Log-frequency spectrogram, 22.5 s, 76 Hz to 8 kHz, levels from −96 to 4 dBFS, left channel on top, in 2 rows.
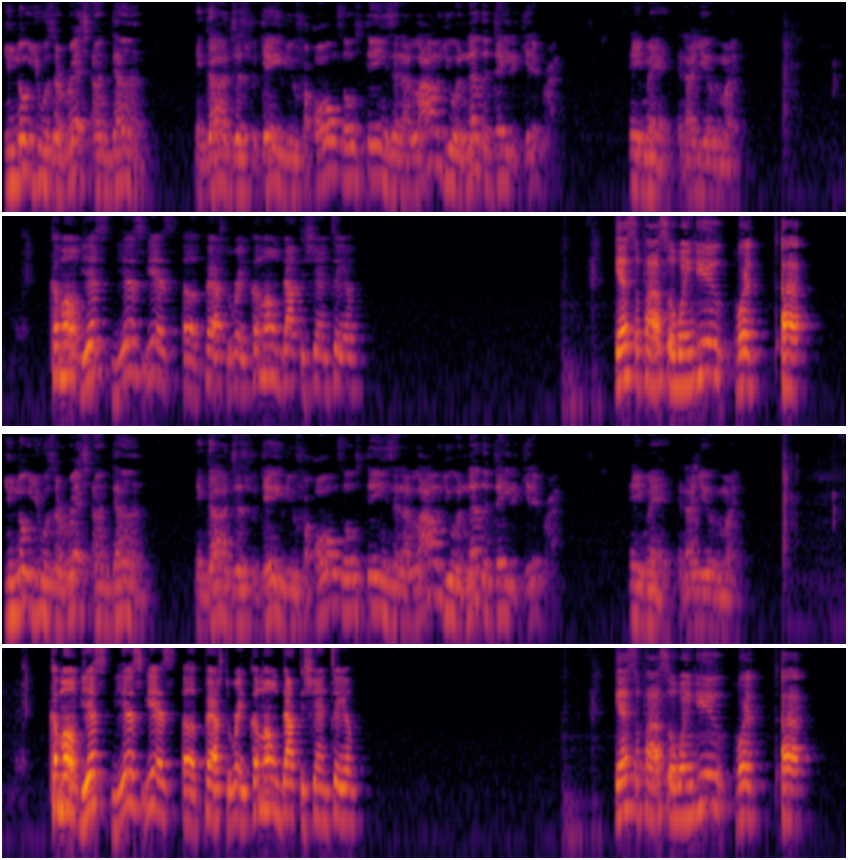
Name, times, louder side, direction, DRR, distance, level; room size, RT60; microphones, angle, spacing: voice 1, 0.0-1.9 2.6-7.4 8.3-9.8, left 1 dB, 45° left, 1.9 m, -41 dB
voice 2, 11.9-15.9, right 8 dB, 85° right, 0.3 m, -29 dB
voice 3, 19.4-21.3 21.6-21.9, left 2 dB, 15° left, 0.3 m, -29 dB
5.1 x 2.8 x 2.6 m
head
